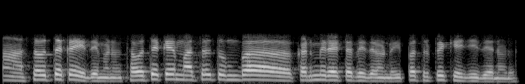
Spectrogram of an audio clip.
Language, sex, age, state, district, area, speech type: Kannada, female, 30-45, Karnataka, Uttara Kannada, rural, conversation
